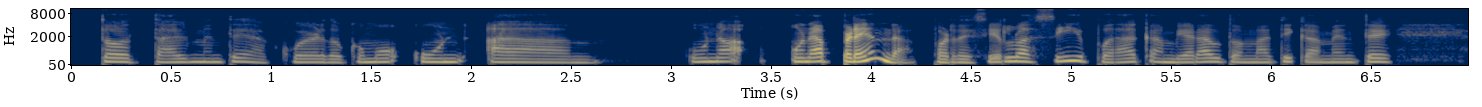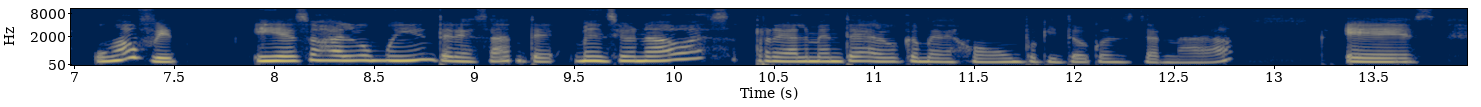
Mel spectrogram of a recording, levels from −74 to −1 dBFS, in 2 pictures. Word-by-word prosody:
Totalmente 205 0 -2
de 215 - -4
acuerdo, 190 0 -6
como 200 +4 -3
un, 205 -2 -1
ah, 190 -3 -2 0.6
una 220 +1 0 0.2
una 230 +1 +6
prenda, 225 -6 +8
por 185 - 0
decirlo 185 +6 0
así, 250 +5 +2
pueda 195 -1 -4
cambiar 195 0 -2
automáticamente 190 0 -3 0.4
un 250 +4 +1
outfit, 225 -3 +1 0.3
y 260 0 +6
eso 265 +4 +3
es 290 - +1
algo 285 0 +3
muy 280 0 +4
interesante. 250 -5 -3
Mencionabas, 270 - +1
realmente, 240 -1 +1
algo 230 -3 -2
que 240 - -3
me 225 -1 -2
dejó 205 0 -7
un 205 +2 -3
poquito 205 -3 -8
consternada, 185 -2 -9 0.6
es, 210 -3 0
220 Hz, 140 wpm, -26 LUFS, 195-250 Hz, 0.6 s, prenda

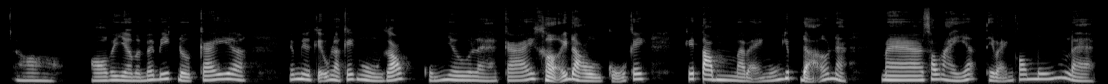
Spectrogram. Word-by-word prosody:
Ồ, 190 - -7 0.7
ờ, 180 0 0
bây 195 0 +1
giờ 185 -2 +1
mình 175 0 -2
mới 205 +2 +1
biết 255 +4 0
được 170 -5 +1
cái, 220 +5 +2
ơ, 220 -5 +1 0.4
giống 235 +2 0
như, 230 -3 +3
kiểu, 175 -5 -2
là 205 -2 +1
cái 235 +4 0
nguồn 195 -8 0
gốc 215 +9 +2
cũng 180 +3 -4
như 200 -2 +2
là 185 -2 -2 0.2
cái 185 +6 0
khởi 195 -6 +3
đầu 170 -10 +3
của - - -4
cái 250 +1 0 0.4
cái 250 0 +1
tâm 210 -4 +4
mà 170 -2 -1
bạn 155 0 -6
muốn 195 +7 -2
giúp 285 - +1
đỡ 225 - +1
nè. 240 -6 0 0.4
Mà 200 -1 +4
sau 235 +3 +1
này 185 -6 -2
á 230 +4 -1
thì 185 - -1
bạn 165 +2 -4
có 230 +4 -1
muốn 250 +5 -1
là 165 - -2
200 Hz, 225 wpm, -23 LUFS, 180-235 Hz, 0.7 s, tâm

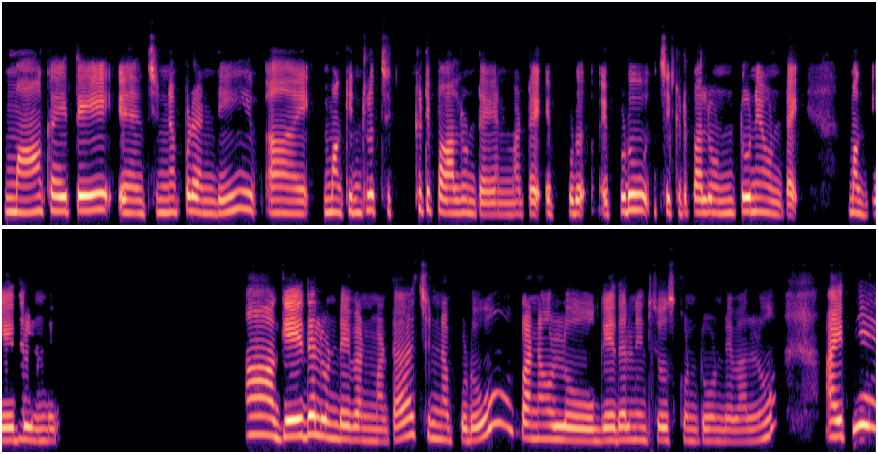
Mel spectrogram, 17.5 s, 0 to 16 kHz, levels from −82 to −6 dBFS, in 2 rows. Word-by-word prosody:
మాకైతే 235 - +4 0.4
ఏ - - +2 0.3
చిన్నప్పుడండి 215 -1 -1 0.5
ఆహ్, 210 -1 -2 0.3
మాకు 225 +1 -2
ఇంట్లో 230 +4 +1
చిక్కటి 275 +4 -7
పాలు 210 -1 0
ఉంటాయి 190 -2 -4
అన్నమాట. 185 +1 -11 0.2
ఎప్పుడు - - -3 0.3
ఎప్పుడు - - +3 0.3
చిక్కటి 455 - -3
పాలుంటూనే 220 +2 +2
ఉంటాయి. 195 - -3 0.5
మాకు 205 -4 -3
గేదెలు 205 +1 +2
ఉండేవి. 195 +1 -8 1.9
ఆ! 295 - +3 0.3
గేదెలుండేవనమాట 230 -9 +5 0.3
చిన్నప్పుడు. 210 -5 -4 0.4
పనోళ్ళు 225 -2 +1 0.3
గేదెలని 210 +1 0
చూసుకుంటూ 200 -2 -5
ఉండేవాళ్ళు. 190 +3 -8 0.7
అయితే 270 - +4
215 Hz, 90 wpm, -20 LUFS, 205-235 Hz, 1.9 s, గేదెలుండేవనమాట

